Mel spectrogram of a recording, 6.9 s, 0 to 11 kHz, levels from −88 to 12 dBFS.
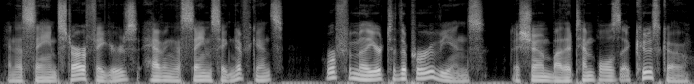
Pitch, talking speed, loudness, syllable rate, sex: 110 Hz, 180 wpm, -18 LUFS, 5.8 syllables/s, male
